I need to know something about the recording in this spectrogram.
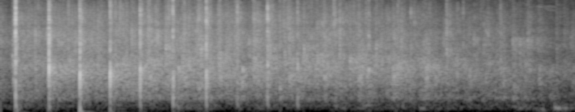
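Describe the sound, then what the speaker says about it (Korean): Applause welcomes a pastor to the front at a Wednesday church worship service, opening with a few loud, separate claps that swell into a steady ripple of clapping from the congregation, then taper off. "우리 그런 의미로 박수로 앞으로 모시도록 하겠습니다"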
